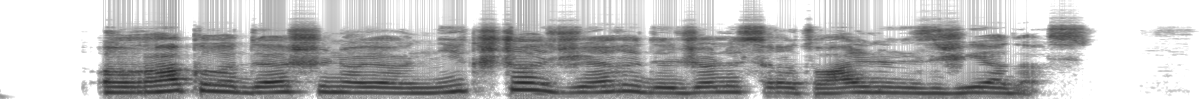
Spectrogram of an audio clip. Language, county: Lithuanian, Vilnius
